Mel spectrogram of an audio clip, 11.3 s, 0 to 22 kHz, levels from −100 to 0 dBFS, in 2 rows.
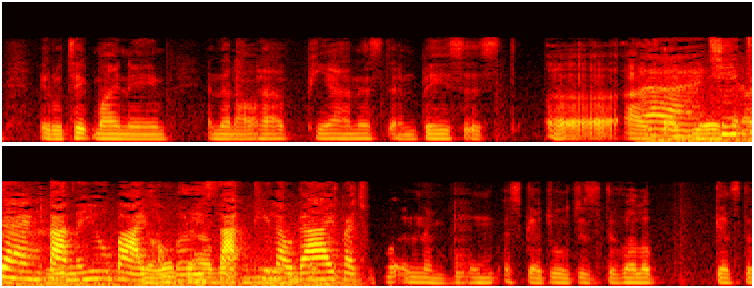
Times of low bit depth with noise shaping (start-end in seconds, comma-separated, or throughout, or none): none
